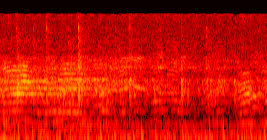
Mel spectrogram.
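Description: Footballers shouting to each other across the pitch: several distant, overlapping voices calling, with a shout of "first" near the end.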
